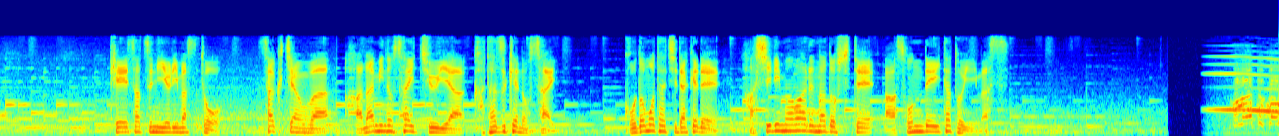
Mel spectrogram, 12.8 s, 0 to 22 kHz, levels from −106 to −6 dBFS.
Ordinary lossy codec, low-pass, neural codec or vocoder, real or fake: none; 7.2 kHz; none; real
